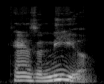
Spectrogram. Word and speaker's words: Tanzania: Tanzania Tanzania I think I'm saying it wrong Tanzania that's it that's it that's it as a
